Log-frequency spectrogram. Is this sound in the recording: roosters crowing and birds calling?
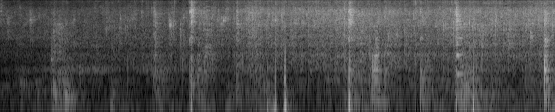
no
